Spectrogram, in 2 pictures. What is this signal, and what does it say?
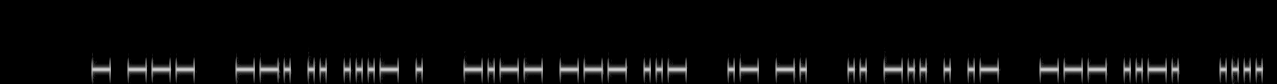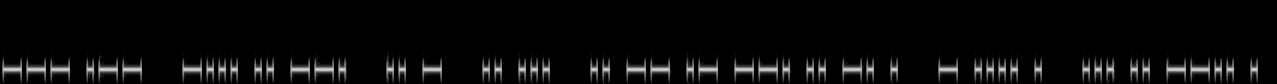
Morse code, heard as a keyed tone, about 20 wpm, 700 Hz. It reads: TO GIVE YOU AN IDEA OF HOW BIG IT IS IMAGINE THE SIZE
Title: Sentences with 7-Word Phrases - 20wpm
